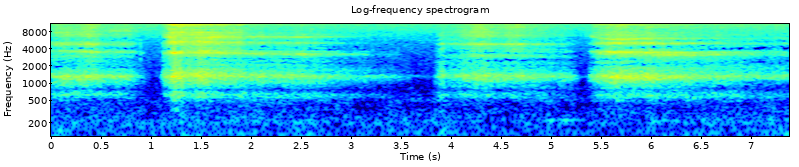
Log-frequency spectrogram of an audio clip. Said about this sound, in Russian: Послушай, перестал храпеть.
